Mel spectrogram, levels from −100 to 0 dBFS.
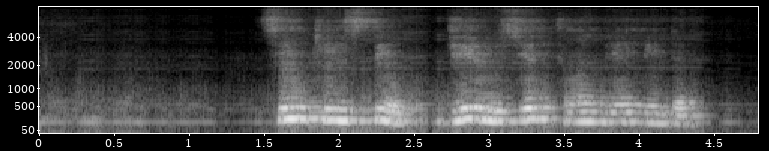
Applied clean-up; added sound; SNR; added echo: neural separator model SepFormer DNS4.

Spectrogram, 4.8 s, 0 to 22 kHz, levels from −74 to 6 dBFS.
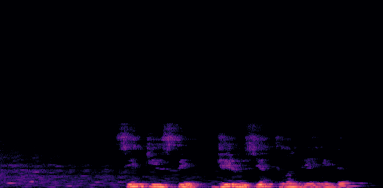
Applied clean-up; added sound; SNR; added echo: classical method WPE with log-MMSE.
